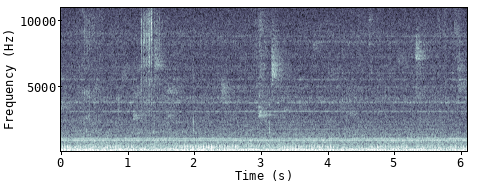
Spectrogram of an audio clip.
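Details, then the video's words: Pumpkin, a male pet cat right up against the camera, purrs in a steady, low rumbling throb that carries through the clip, with a faint electrical hum running underneath. "Just about purring and meowing for 5 minutes"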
